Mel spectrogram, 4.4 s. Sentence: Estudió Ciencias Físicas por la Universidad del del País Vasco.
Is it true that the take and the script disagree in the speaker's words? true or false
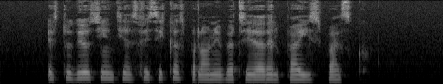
true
